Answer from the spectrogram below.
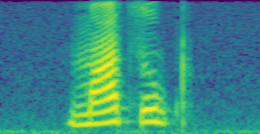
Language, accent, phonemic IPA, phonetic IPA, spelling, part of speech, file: Armenian, Eastern Armenian, /mɑˈt͡suk/, [mɑt͡súk], մածուկ, noun, Hy-մածուկ.ogg
- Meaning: paste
